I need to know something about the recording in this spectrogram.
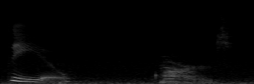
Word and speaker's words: Theomars: if I got it Theo Mars he comes from Mars cuz that's why his name is Theo it rhymes with Leo which rhymes with I'm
